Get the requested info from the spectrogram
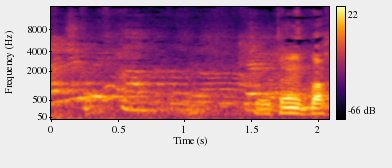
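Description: A young child's high voice talking, in two short stretches: one at the start and another about a second and a half in.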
